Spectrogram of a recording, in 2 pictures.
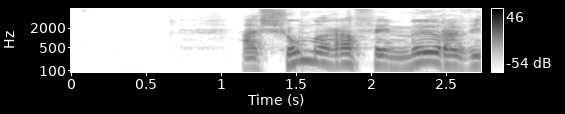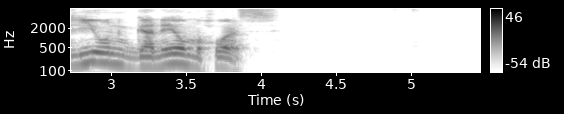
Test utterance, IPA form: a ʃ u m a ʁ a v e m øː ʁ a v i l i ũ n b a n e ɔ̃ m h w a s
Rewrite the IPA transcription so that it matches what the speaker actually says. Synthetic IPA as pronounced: a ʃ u m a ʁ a f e m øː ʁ a v i l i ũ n ɡ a n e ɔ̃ m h w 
